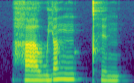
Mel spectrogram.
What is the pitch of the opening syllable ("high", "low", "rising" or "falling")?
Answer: low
